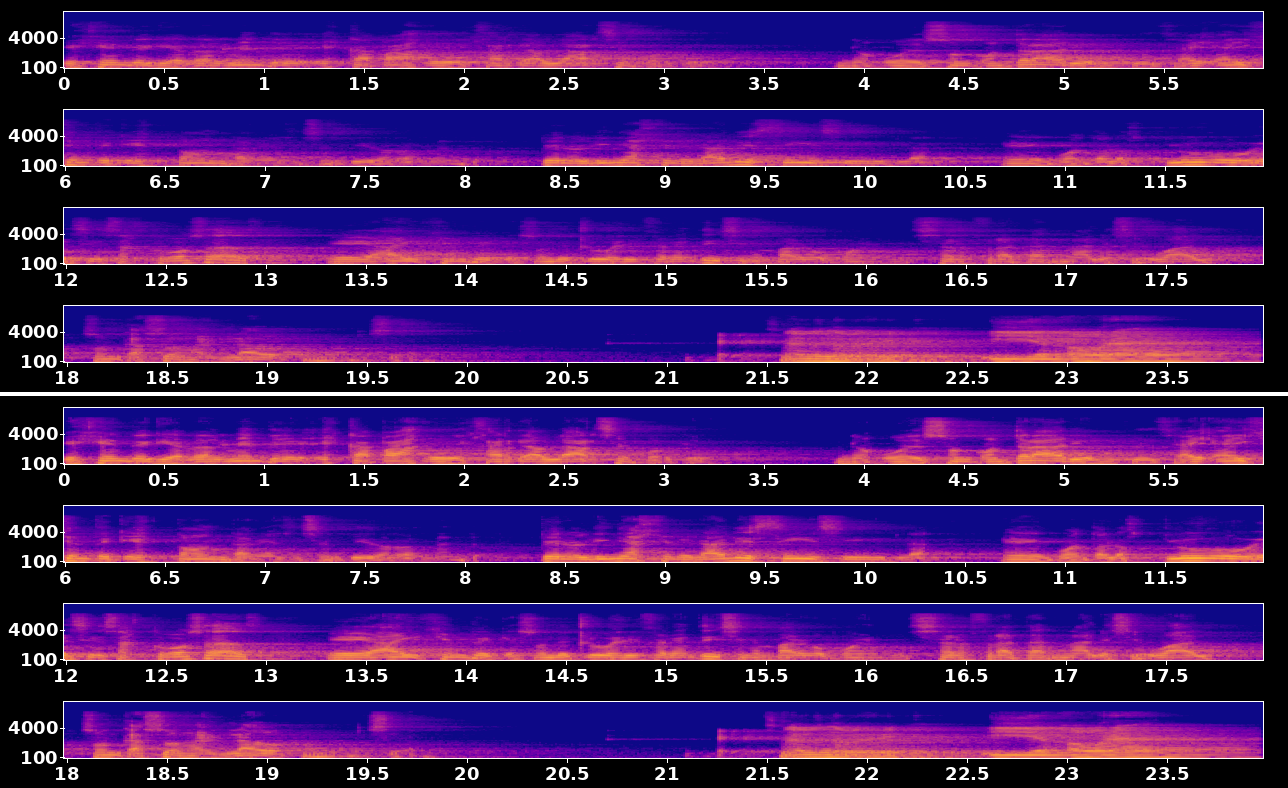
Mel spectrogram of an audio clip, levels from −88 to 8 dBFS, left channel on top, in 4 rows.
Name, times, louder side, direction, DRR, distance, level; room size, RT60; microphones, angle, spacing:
voice 1, 0.0-3.3 3.9-8.0 8.4-10.3 10.7-12.9 13.3-17.7 18.1-19.8 21.6-21.7, right 4 dB, 40° right, 9 dB, 0.4 m, -21 dB
voice 2, 21.6-23.5, right 1 dB, 20° right, -3 dB, 2.0 m, -18 dB
21.0 x 13.0 x 4.7 m, 2.3 s
head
